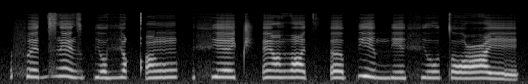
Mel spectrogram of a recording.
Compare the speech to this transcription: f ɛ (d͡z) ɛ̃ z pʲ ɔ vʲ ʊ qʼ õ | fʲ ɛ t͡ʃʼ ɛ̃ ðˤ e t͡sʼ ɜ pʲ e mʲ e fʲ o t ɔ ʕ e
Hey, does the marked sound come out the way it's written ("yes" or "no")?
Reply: yes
